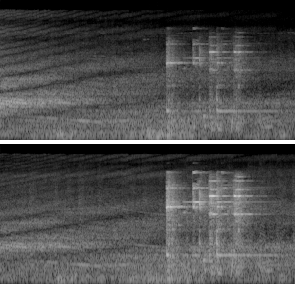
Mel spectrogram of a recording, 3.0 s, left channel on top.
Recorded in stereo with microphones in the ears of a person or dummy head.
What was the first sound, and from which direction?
A vehicle, 25° left (ahead or behind).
